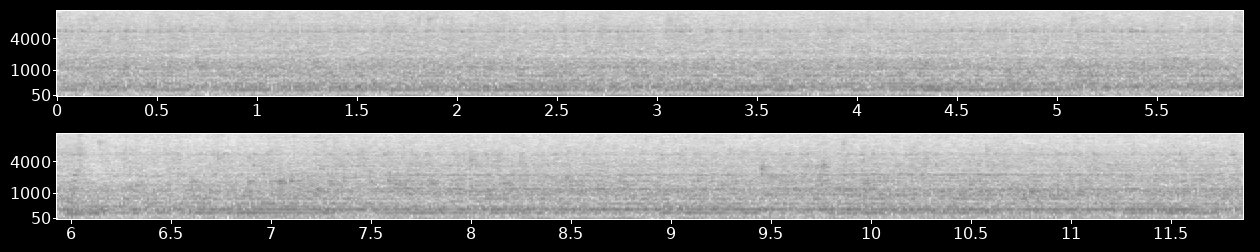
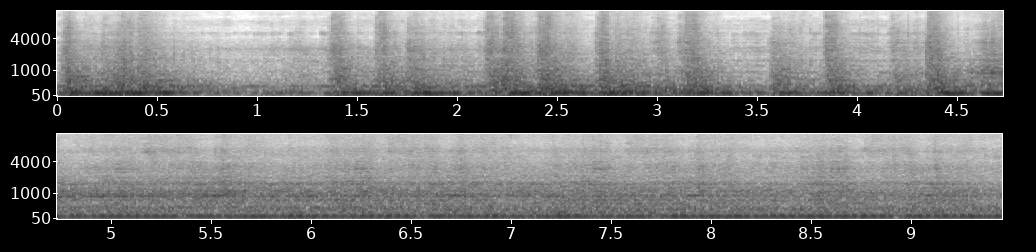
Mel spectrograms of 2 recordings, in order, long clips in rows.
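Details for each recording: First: Washing machine after fitting a replacement drain pump, water filled to the bottom of the drum and pump triggered on spin: steady low hum with rushing water and a faint even whine; the new pump runs smoothly and drains normally. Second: Creda 3730 washing machine, bought at auction and thought not sold in working order, front door trim missing and front seal thought gone: heavy irregular thumps hammer for about four seconds of drum spin-up, then settle into a steady low rumble; vicious banging start.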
